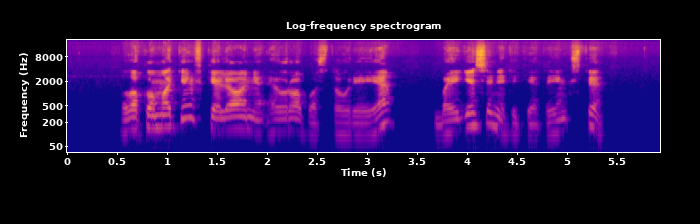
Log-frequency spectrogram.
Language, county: Lithuanian, Kaunas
